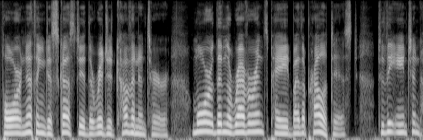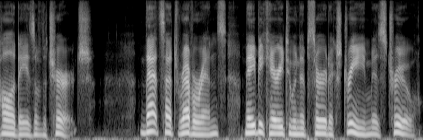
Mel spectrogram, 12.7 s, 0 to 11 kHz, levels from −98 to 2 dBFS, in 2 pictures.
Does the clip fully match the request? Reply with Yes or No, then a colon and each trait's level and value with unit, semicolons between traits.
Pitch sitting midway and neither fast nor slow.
Yes: medium, 160 Hz; average, 155 wpm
